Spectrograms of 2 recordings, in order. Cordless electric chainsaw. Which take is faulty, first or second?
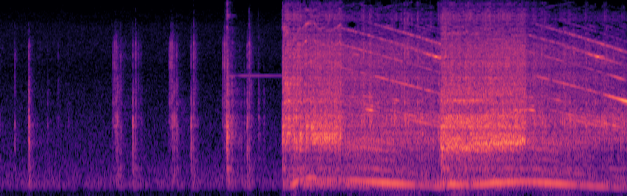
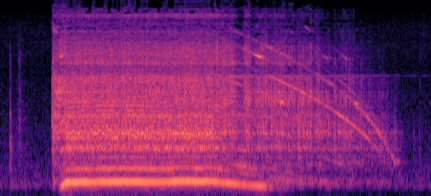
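first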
